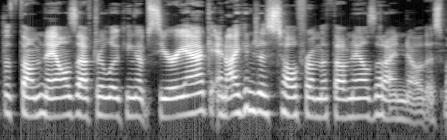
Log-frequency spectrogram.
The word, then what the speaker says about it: Cyriak: So, Syriac, and I will get the spelling very quickly here. So, C-Y-R-I-A-K, Syriac, is the best pronunciation that I can assume.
